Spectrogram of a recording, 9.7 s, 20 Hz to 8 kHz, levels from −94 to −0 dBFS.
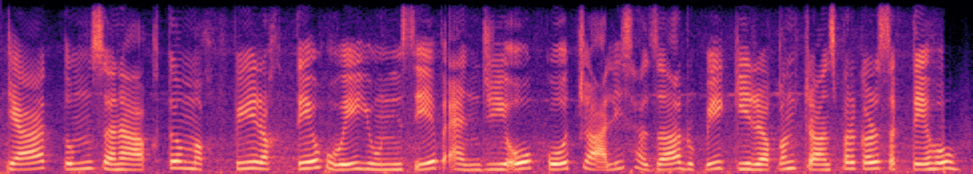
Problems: none marked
